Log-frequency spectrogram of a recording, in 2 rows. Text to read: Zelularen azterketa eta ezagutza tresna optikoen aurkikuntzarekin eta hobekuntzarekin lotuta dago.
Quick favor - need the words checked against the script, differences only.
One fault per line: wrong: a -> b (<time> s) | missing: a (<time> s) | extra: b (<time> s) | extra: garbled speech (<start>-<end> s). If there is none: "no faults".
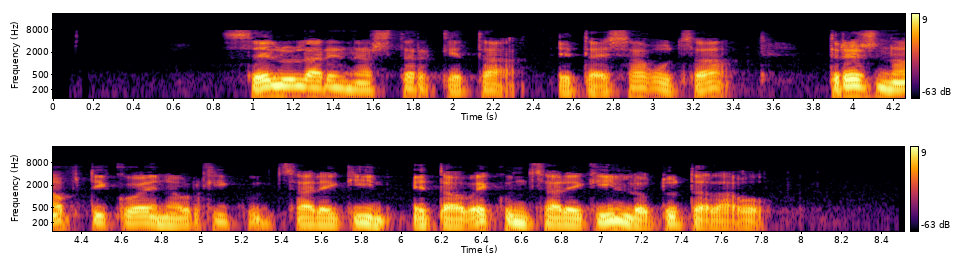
no faults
